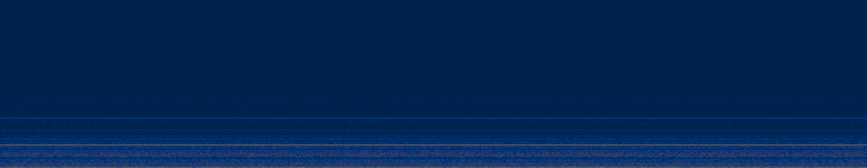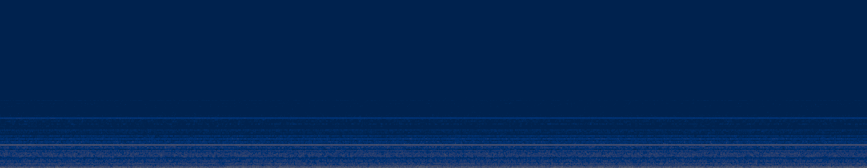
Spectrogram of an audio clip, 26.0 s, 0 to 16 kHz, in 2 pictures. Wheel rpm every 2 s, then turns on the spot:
0, 0, 0, 0, 0, 0, 0, 0, 0, 0, 0, 0, 0.
none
